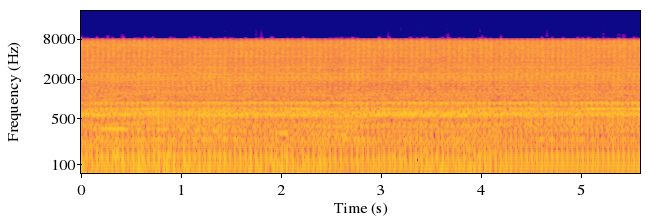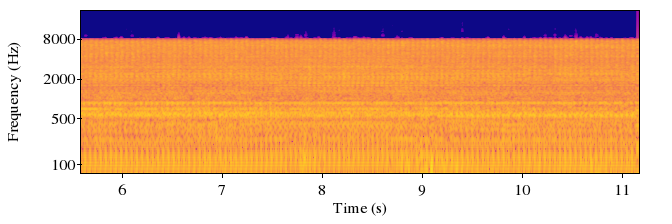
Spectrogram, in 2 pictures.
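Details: Suffolk mower engine, first start after rebuild: loud, uneven knocking about four a second over a steady idle, not present before rebuild; compression good; owner suspects clutch or shrouding. Engine knock, cause unconfirmed.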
